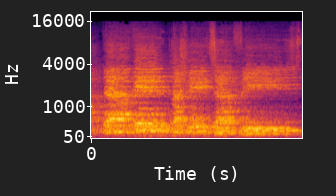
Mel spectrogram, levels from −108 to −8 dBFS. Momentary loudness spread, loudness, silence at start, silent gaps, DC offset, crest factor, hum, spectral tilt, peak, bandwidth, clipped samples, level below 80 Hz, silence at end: 6 LU; -23 LUFS; 0 s; none; under 0.1%; 16 dB; none; -5 dB/octave; -8 dBFS; 16 kHz; under 0.1%; -56 dBFS; 0 s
